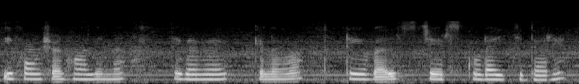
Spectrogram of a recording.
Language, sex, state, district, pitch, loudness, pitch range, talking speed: Kannada, female, Karnataka, Bidar, 230 Hz, -17 LUFS, 215-245 Hz, 70 wpm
